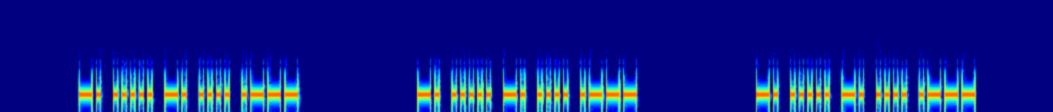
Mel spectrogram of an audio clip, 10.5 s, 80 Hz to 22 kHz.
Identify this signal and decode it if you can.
Morse code, heard as a keyed tone, about 28 wpm, 700 Hz. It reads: N5NHJ N5NHJ N5NHJ
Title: Call Signs Repeated 2x - 28wpm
